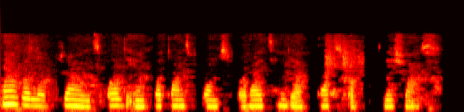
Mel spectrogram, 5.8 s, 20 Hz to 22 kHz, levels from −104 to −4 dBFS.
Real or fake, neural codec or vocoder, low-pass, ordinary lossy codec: real; none; 7.2 kHz; none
